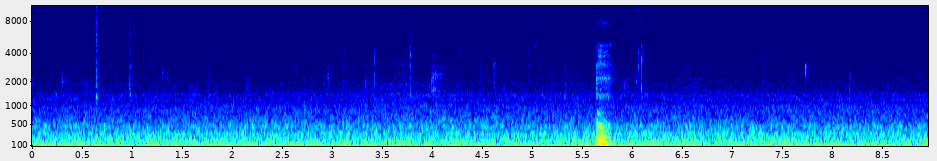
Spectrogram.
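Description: A man sips and swallows a drink close by.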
